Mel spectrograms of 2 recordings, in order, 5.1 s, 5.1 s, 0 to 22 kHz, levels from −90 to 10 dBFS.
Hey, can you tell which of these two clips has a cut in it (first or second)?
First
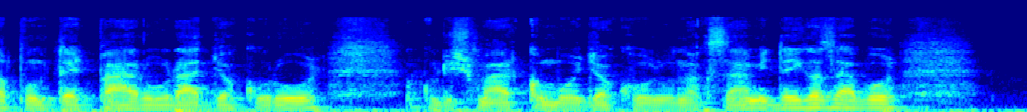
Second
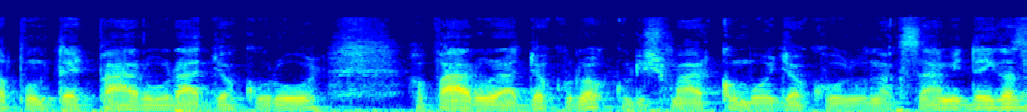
first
